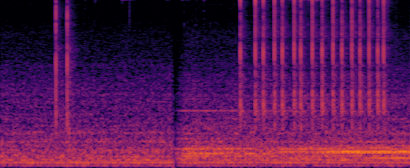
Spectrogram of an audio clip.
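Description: TV remote control buttons clicking twice, then a rapid even run of about fifteen sharp clicks, some ten a second, over a steady low hum.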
